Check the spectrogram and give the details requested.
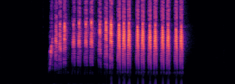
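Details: Grey-headed babbler in vigorous, rough-toned song: a quick series of about fifteen harsh, scratchy notes delivered at a steady rapid pace over roughly a second and a half.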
